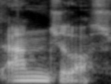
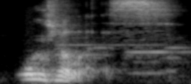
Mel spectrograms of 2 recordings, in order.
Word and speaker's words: Angelus: Do you think even when he is Angelos, I call it's Angelos, right? Oh, Angelus. I've always said Angelus, which I also heard was wrong. So apparently I don't say it right. But that's how I say it. I think it's supposed to be Angelus.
